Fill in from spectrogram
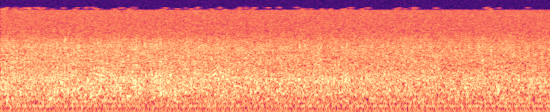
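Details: Very quiet, even broadband hiss like distant water or rain, with no other sounds.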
